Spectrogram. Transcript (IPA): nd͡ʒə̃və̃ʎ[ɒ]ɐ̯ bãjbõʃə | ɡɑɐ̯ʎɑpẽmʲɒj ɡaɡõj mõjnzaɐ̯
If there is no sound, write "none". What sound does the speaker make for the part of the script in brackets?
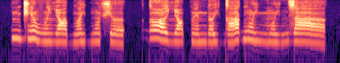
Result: ɑ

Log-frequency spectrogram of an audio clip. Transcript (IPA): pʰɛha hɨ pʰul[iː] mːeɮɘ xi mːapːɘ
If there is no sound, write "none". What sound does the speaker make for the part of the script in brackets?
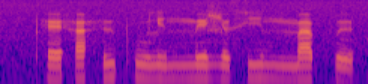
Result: i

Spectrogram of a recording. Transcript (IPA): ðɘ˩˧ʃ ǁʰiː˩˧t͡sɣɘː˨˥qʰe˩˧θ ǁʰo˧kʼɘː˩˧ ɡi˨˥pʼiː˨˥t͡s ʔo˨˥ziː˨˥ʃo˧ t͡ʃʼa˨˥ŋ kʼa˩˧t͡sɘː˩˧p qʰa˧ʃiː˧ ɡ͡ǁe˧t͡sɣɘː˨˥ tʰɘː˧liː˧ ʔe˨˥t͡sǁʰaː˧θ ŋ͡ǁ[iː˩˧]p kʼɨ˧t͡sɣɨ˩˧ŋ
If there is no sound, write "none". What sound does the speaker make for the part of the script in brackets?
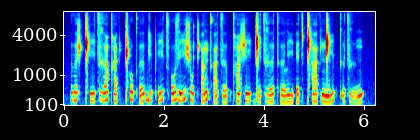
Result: iː˨˥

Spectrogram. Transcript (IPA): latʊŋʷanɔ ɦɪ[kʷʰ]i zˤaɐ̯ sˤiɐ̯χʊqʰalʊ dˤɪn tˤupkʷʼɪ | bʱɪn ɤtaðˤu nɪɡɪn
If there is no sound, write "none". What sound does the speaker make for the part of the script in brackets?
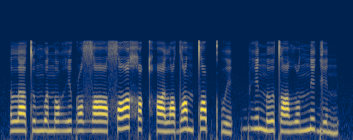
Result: ɡʷ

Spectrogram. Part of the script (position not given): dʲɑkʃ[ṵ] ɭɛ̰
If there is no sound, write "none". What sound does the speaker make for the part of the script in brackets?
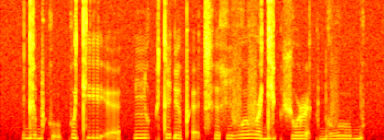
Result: u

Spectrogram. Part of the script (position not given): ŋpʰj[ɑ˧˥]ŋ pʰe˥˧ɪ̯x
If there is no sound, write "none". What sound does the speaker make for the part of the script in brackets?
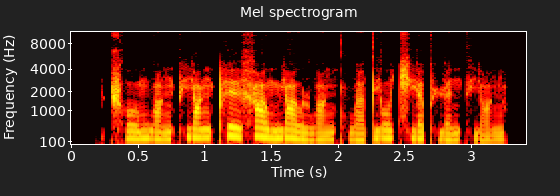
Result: ɑ˥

